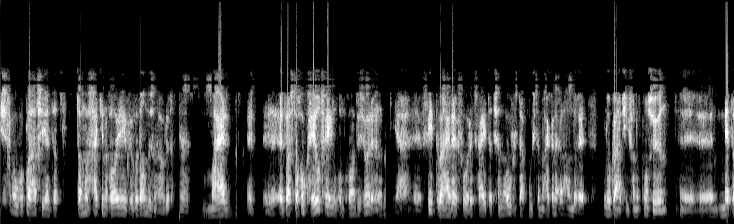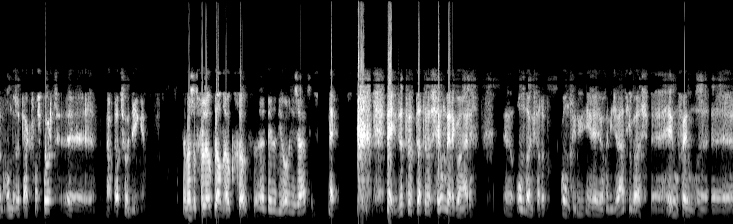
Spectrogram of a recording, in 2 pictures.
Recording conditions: poor sound quality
